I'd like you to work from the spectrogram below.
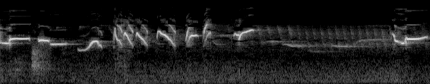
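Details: White-rumped shama, lure sound for a bird that has stopped singing; clear whistles, a run of fast rising and falling notes, then a long soft descending whistle and a final bright phrase.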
